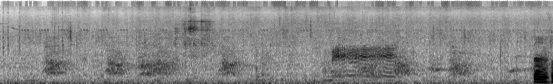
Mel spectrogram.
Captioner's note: barking and bleating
